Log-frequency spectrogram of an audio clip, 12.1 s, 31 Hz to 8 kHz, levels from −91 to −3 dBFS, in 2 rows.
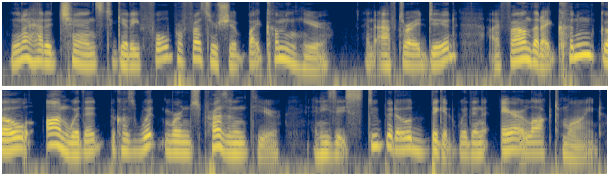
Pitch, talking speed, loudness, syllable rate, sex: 145 Hz, 205 wpm, -19 LUFS, 5.3 syllables/s, male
